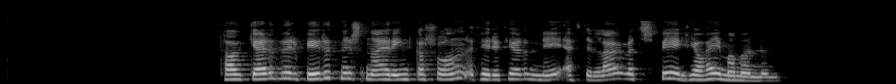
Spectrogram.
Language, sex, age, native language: Icelandic, female, 70-79, Icelandic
